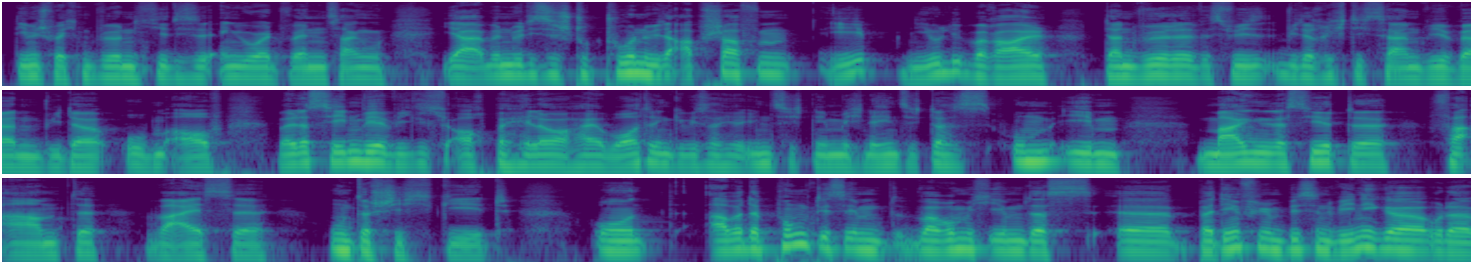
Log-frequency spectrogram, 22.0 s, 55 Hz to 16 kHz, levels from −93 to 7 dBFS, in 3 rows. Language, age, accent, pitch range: German, 20-39, German, 105-125 Hz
